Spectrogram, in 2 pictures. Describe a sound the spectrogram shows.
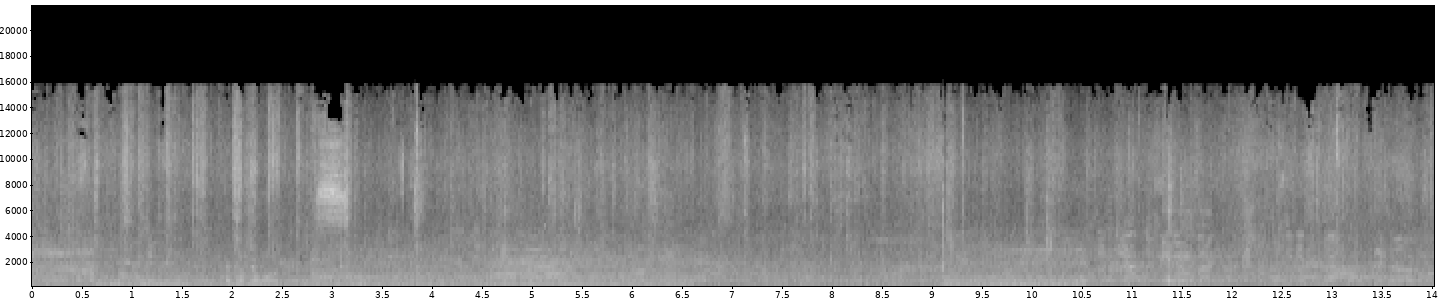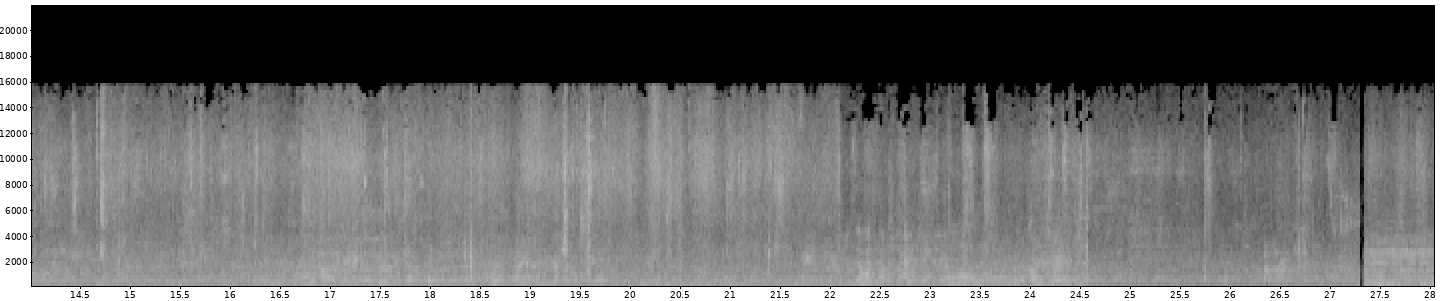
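A crowd of men and women murmur and talk nearby outdoors.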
